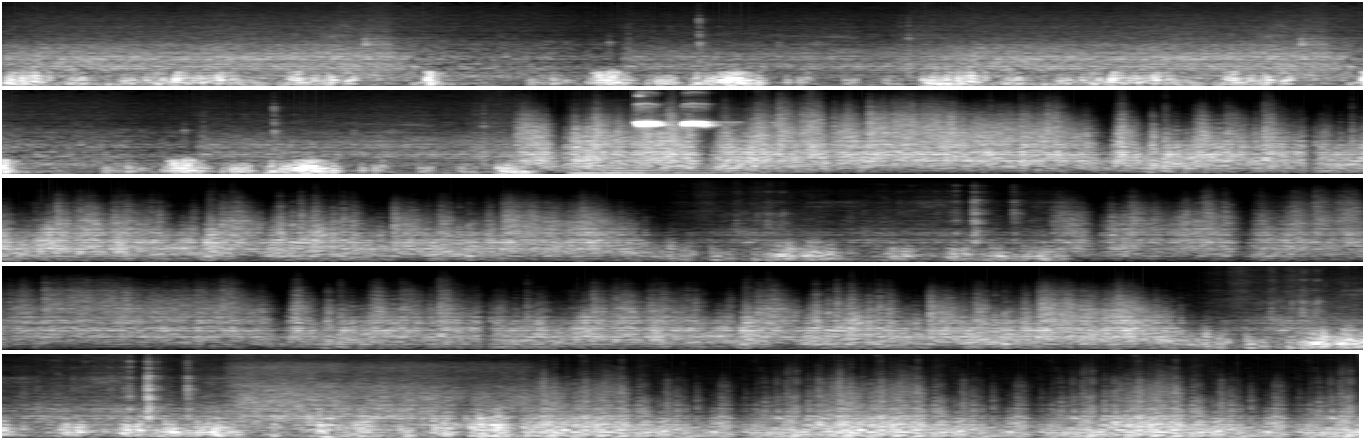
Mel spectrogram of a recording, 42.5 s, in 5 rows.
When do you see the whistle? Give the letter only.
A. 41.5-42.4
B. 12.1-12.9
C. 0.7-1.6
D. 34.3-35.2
B.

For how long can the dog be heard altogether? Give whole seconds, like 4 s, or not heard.
not heard.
